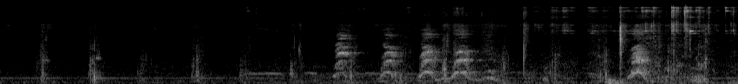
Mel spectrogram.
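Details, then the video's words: On a walk through a quiet farmer's field with birds around, another dog somewhere beyond the fences barks in quick runs of short, rough yaps after a few quiet seconds of footsteps, over a steady low hum. "Poppy doesn't like the other dog barking."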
